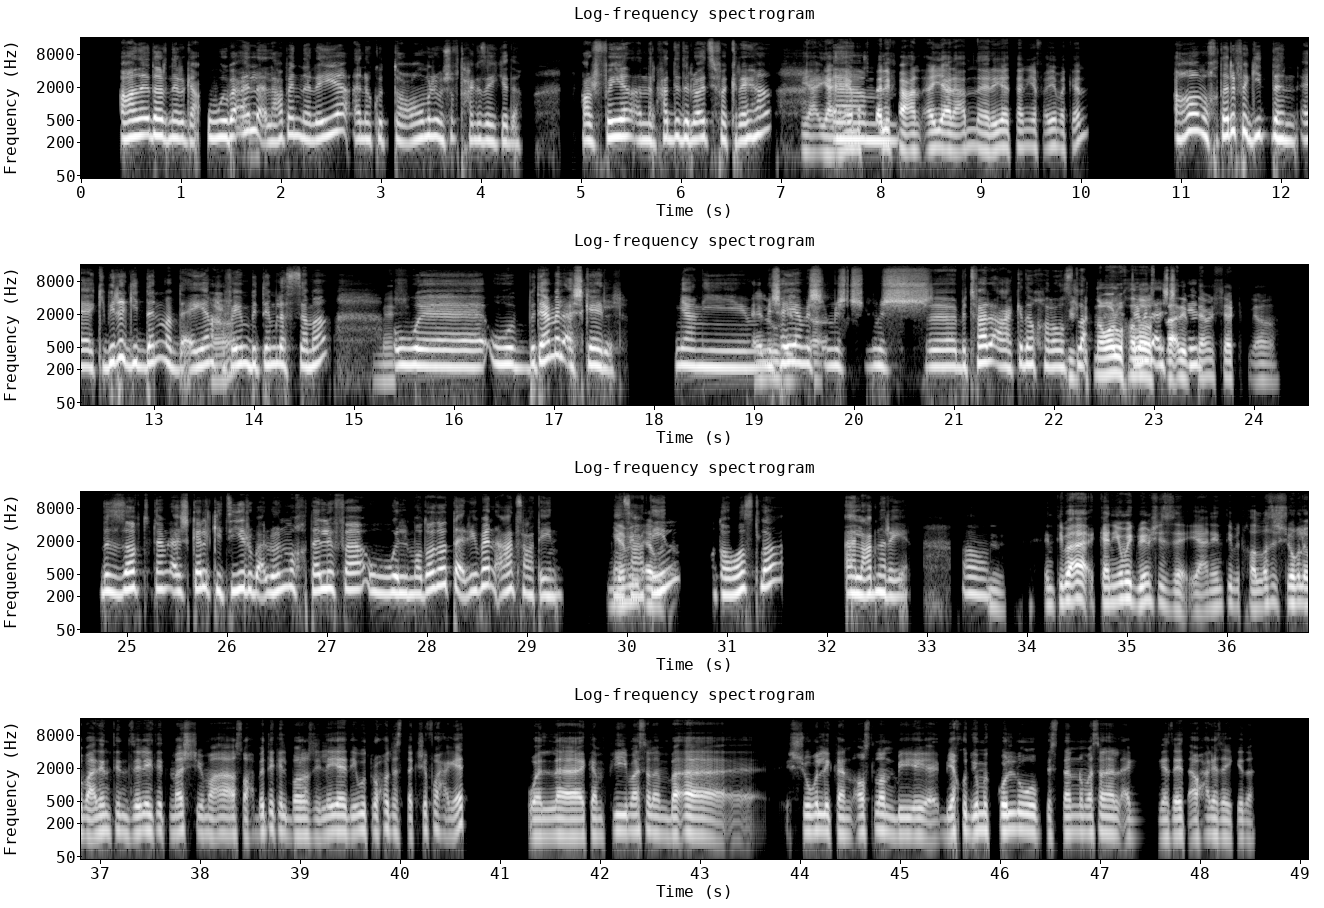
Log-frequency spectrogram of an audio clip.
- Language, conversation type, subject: Arabic, podcast, احكيلي عن مغامرة سفر ما هتنساها أبدًا؟
- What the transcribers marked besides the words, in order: unintelligible speech; tapping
